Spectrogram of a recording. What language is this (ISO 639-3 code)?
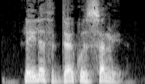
kab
